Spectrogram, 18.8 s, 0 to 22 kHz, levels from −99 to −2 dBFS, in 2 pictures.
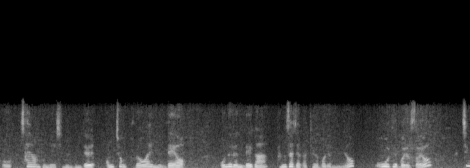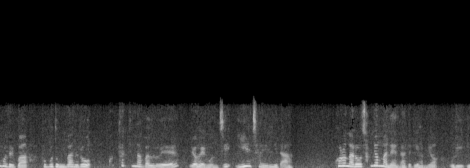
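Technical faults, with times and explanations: Throughout: noise suppressor artifacts. The background, sitting about 16 dB under the speech, gets pushed down by roughly 17 dB, but the suppressor makes that call band by band and frame by frame. So the noise drops away in the gaps and creeps back up under the talking.
0.03 to 10.51 s and 11.58 to 18.8 s: speech cut by the noise suppressor. Here the suppressor mistakes bits of the actual speech for noise and turns them down with the background, by up to about 19 dB in the first stretch and about 18 dB in the second. In the first span it adds up to something like a second and a half of affected sound. Soft consonants and word endings come out swallowed or faint rather than fully missing.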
